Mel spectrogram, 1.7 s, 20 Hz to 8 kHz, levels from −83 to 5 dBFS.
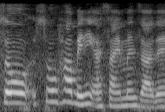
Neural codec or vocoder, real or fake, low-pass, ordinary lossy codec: none; real; 7.2 kHz; Opus, 64 kbps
